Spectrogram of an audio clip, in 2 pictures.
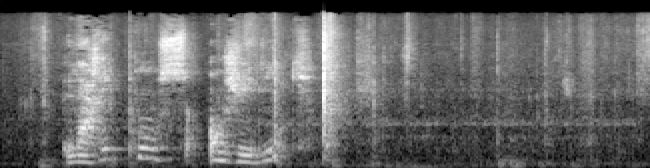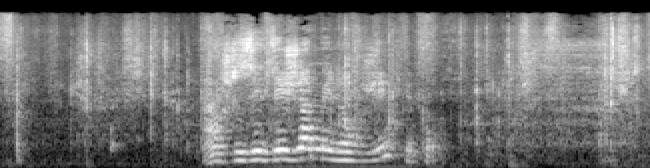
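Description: Cards shuffle with a soft papery rustle.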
